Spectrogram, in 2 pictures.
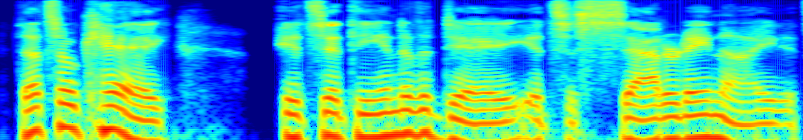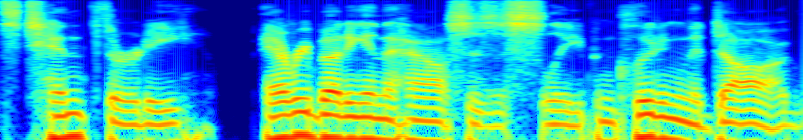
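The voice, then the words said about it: Tired, worn-out voice. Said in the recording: “my voice is a little worn out. I can already hear it.”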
